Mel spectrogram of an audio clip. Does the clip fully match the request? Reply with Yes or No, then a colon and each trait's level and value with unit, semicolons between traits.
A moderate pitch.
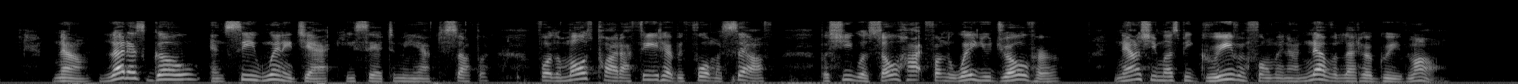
Yes: medium, 170 Hz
